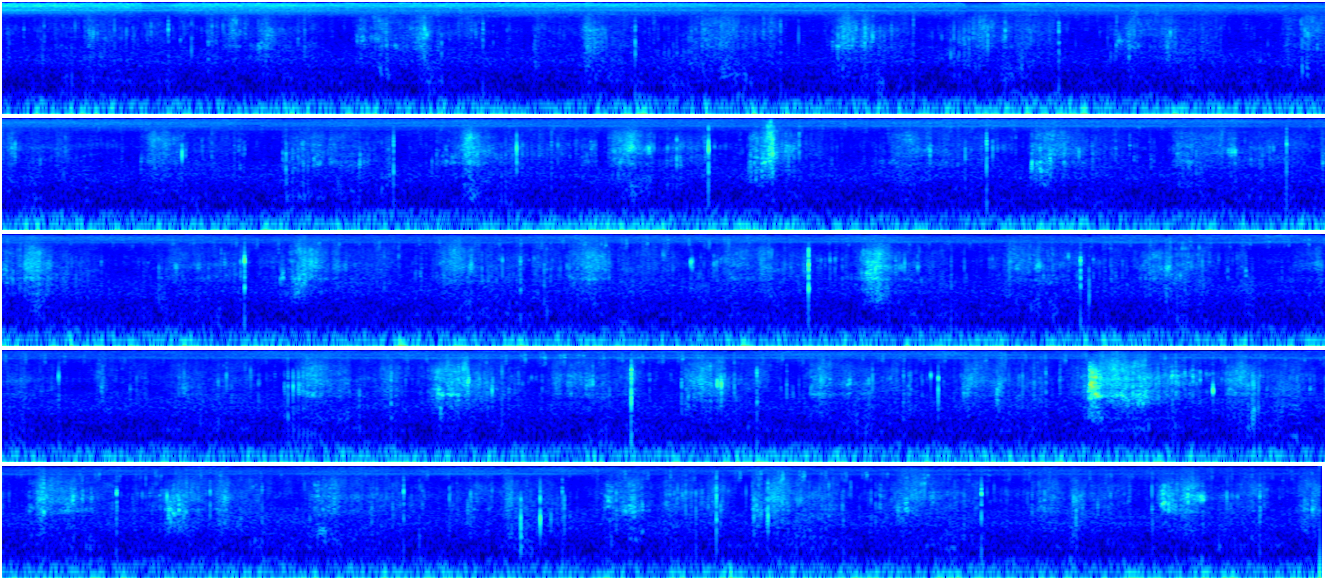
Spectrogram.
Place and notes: path of seasons, Piramida, Maribor, Slovenia - summer morning
mown meadow, quiet crickets, walk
